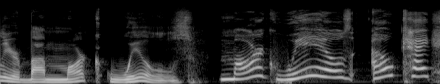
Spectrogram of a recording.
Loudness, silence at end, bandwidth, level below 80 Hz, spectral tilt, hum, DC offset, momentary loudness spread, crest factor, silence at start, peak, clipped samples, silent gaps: -22 LUFS; 0 s; 14.5 kHz; -54 dBFS; -6 dB/octave; none; under 0.1%; 7 LU; 16 dB; 0 s; -4 dBFS; under 0.1%; none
